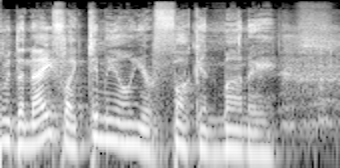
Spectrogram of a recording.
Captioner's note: audience laughing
